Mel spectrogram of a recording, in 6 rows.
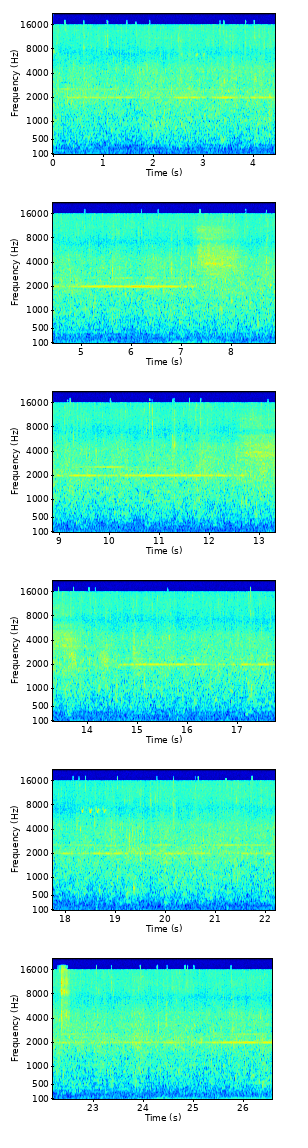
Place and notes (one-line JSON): {"title": "Lindenpl., Bad Berka, Deutschland - River through the city in Spring", "date": "2021-04-01 14:15:00", "description": "A binaural recording.\nHeadphones recommended for best listening experience.\nAnthropophonic phenomena can be observed layered within the space as the river keeps flowing. A few bird life can also be monitored.\nRecording technology: Soundman OKM, Zoom F4.", "latitude": "50.90", "longitude": "11.29", "altitude": "272", "timezone": "Europe/Berlin"}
